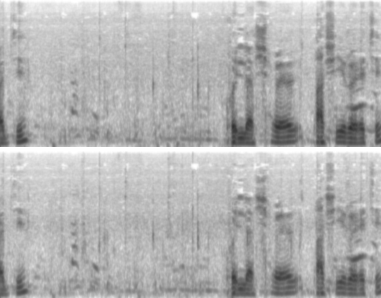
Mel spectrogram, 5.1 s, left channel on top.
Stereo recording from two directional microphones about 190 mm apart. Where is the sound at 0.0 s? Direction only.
20° left (ahead or behind).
